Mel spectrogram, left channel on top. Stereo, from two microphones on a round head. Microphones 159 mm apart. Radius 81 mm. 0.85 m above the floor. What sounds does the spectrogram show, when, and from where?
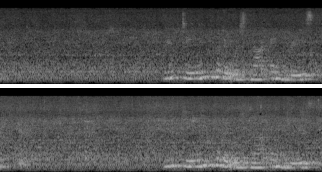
1.6 s a woman speaking: 45° left (ahead or behind), 3 m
